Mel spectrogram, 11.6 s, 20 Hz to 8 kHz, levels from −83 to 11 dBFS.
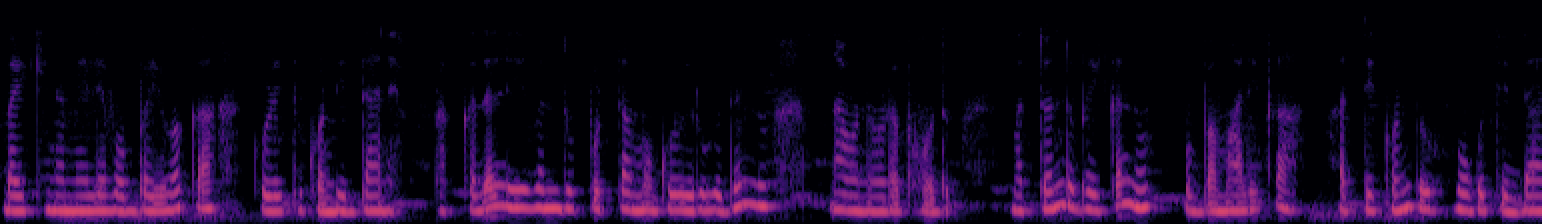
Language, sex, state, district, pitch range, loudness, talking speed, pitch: Kannada, female, Karnataka, Dakshina Kannada, 205-240 Hz, -37 LUFS, 105 wpm, 215 Hz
